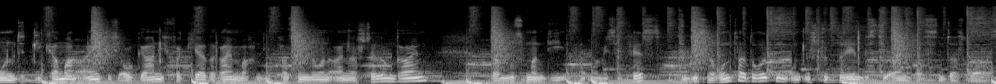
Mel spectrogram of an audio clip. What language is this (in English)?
German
